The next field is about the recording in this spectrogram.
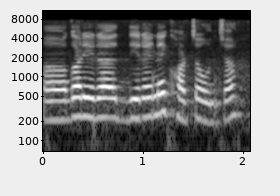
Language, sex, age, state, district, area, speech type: Nepali, female, 18-30, West Bengal, Darjeeling, rural, spontaneous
